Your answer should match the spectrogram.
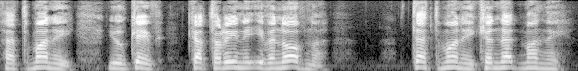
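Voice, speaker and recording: A male narrator puts on a tender-hearted young woman, pitched high and full of distress. She is timid yet urgent, pleading and questioning in a dry storybook recording. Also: animated, normal speed, darkish tone, dry recording, lightly acted. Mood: horrified, pleading. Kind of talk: dramatic audiobook character reading.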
